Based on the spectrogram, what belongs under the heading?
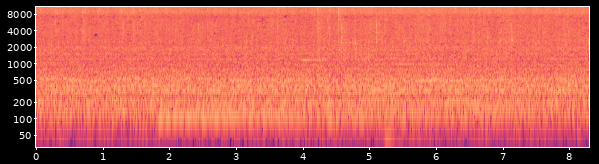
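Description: Bell pepper pieces sizzling in hot oil in a stainless steel wok, a steady hiss.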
